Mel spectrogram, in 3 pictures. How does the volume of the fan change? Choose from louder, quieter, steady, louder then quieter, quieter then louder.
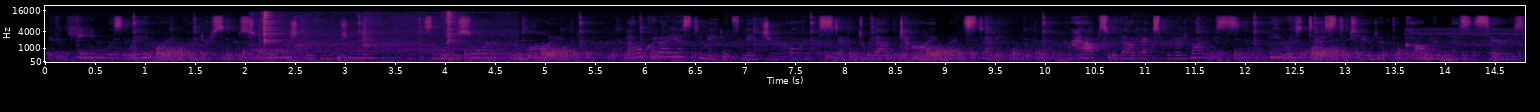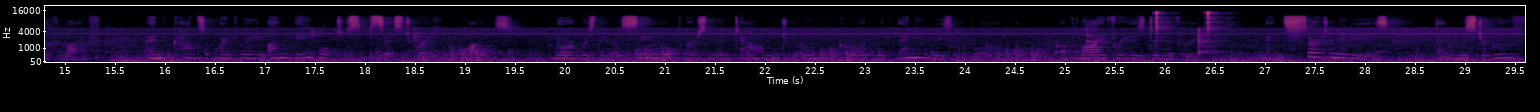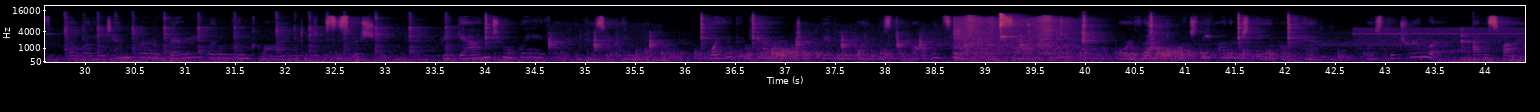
steady.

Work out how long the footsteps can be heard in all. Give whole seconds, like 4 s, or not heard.
not heard.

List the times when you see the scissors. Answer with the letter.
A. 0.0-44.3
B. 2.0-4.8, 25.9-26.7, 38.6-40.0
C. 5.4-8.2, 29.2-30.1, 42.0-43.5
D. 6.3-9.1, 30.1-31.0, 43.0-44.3
B.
